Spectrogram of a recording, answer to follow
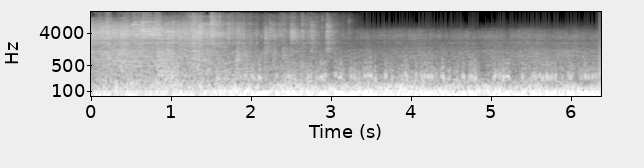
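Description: Animated-intro sound effect: a deep, steady rumble, with a crash of crumbling stone and scattering debris over the first three seconds or so.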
